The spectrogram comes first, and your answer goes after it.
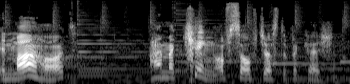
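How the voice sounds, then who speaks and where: Raised, projected male voice with faint music in the background. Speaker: pastor or speaker. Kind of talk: sermon. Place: stage.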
